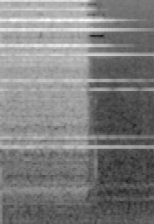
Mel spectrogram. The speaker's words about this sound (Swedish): Va? Telefon. Telefon.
